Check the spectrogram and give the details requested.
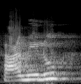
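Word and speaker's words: عَمِلُوا: the exercises, but here, Amilu, after lam with dhamma, lu. You have waw, but no sign, so we don't read it, we don't read alif, we don't read alif,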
